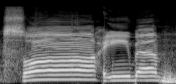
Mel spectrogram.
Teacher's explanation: অক্ফ করলে এই যে গোলতা রয়েছে এটা হা উচ্চারণ হবে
